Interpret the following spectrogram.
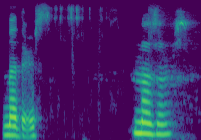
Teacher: Instead of an open ah sound in mothers, make it more closed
